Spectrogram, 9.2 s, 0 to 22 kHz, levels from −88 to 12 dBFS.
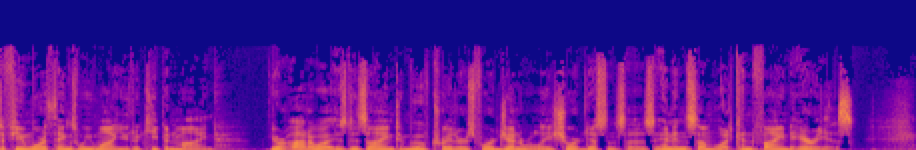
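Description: No technical faults can be heard anywhere in this audio.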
